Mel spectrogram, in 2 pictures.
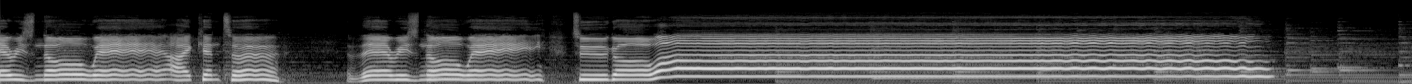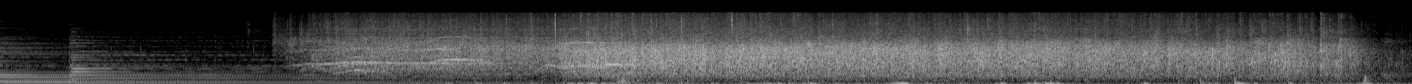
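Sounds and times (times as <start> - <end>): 
speech: 0.0 - 2.9, 3.5 - 8.1
sung piece ending on held resonant notes: 0.0 - 2.9, 3.5 - 12.9
audience applause: 16.8 - 28.2.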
